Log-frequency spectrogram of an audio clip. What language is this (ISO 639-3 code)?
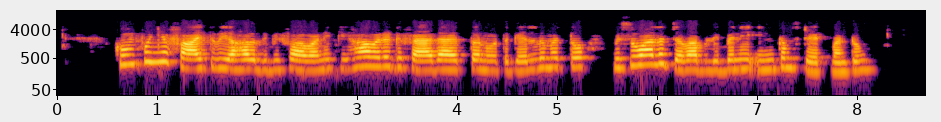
div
